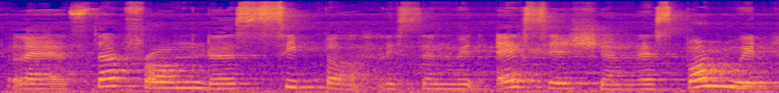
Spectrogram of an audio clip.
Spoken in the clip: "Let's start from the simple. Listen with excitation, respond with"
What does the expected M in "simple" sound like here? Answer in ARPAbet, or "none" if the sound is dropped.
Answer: none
